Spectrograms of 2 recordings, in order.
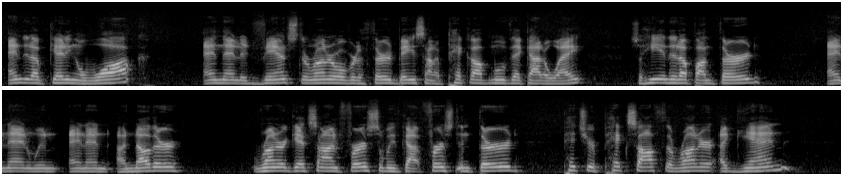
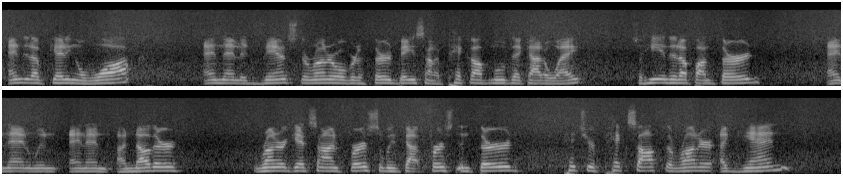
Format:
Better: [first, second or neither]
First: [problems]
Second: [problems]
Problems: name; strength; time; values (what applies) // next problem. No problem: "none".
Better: first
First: hiss; faint; throughout; 25 dB below the speech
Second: hiss; loud; throughout; 9 dB below the speech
